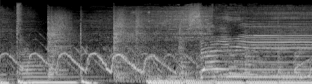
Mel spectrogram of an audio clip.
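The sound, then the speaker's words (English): A police siren wails in quick, repeated rising and falling sweeps over a heavy, thumping bass beat in a reggae mix. “Siren, you hear it? The cops is coming to get ya.”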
